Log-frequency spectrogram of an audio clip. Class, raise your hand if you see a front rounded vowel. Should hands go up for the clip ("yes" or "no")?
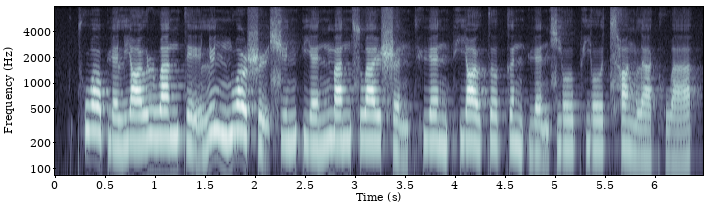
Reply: yes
